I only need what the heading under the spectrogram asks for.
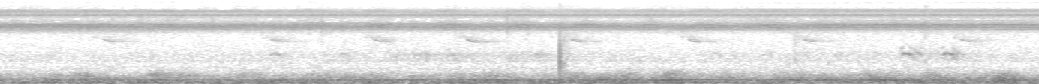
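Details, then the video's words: A loud chorus of cicadas at the edge of a Florida forest in summer, an unbroken shrill hum running throughout, while a bird gives brief calls every second or so above a deep, constant background roar. "CICADA SOUNDS"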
